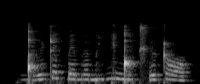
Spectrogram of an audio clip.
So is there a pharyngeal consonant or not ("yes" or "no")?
no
